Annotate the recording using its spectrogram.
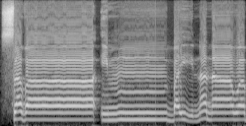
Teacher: یہاں پر ہے با، تو یہاں پر ہم کریں گے اقلاب، یعنی اس تنوین کے اندر جو نون ساکن ہے اس کو ہم میم سے بدل کر پڑھیں گے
